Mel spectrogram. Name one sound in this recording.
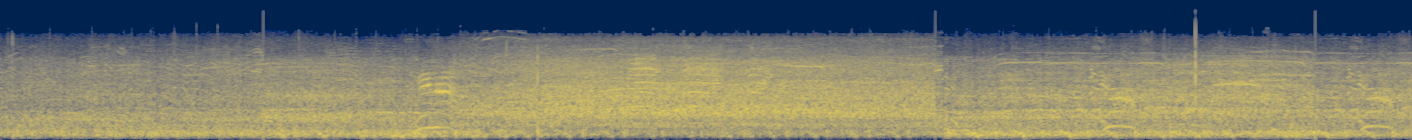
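A large stadium crowd roars steadily, swelling louder for a while.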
